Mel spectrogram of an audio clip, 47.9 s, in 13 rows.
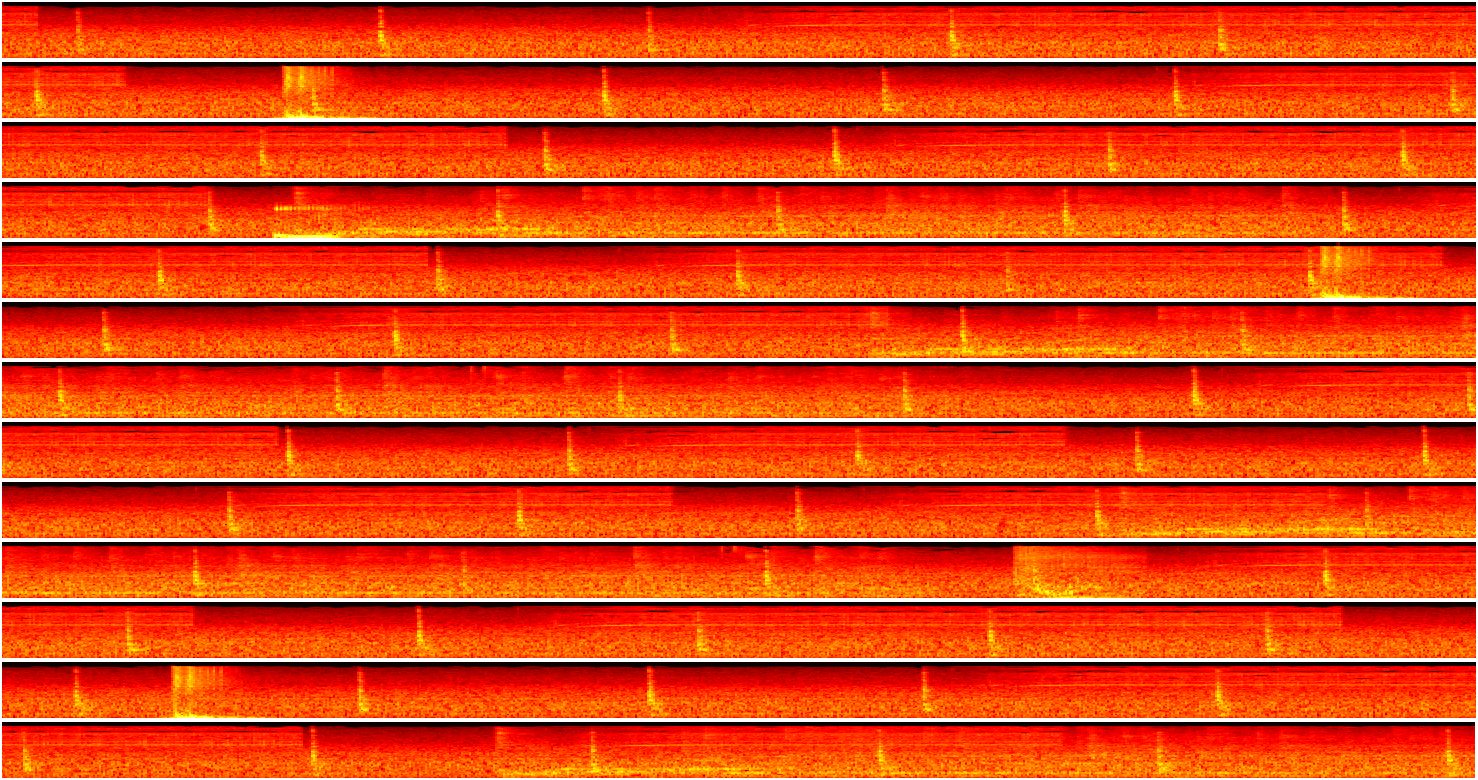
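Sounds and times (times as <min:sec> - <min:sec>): steady mechanical hum: 0:00.0 - 0:47.9
sharp clicks: 0:02.3 - 0:04.7, 0:18.0 - 0:18.4, 0:40.0 - 0:41.5
short rising whirs: 0:09.7 - 0:18.4, 0:30.2 - 0:37.4, 0:43.1 - 0:47.9.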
